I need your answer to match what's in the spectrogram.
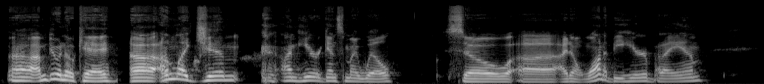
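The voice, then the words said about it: Hoarse, nearly lost voice. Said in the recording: “lacking most of his voice ... my voice is totally shot, as the audience I'm sure can tell”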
